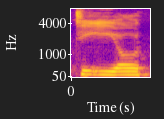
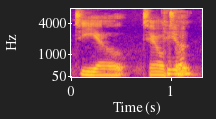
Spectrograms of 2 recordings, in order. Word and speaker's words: Teotl: since we are closer to this context, the Nahuatl word for the divine spirit is Teo, like Teotl. Teotl. Teotl. Teotl, yes. Teotl. In Anglophone pronunciation, it's more like Teotl.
